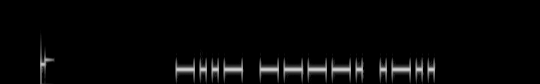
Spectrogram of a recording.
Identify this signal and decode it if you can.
Morse code, heard as a keyed tone, about 20 wpm, 700 Hz. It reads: X9L
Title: Three Letter-Number Combinations - 20wpm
